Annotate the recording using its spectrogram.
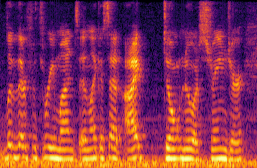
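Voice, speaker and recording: A woman with an American accent and a medium pitch speaks with lively intonation, her voice carrying audible room echo and noticeable background noise. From Texas. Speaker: podcast co-host. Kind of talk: casual chat. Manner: animated.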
